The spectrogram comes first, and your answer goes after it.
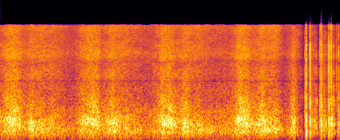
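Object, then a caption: Plastic surface. A plastic surface is rubbed and scratched in slow, repeating swells of soft, midrange friction noise, roughly one per second. The clip ends with a quick run of sharp, dry taps on the plastic.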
